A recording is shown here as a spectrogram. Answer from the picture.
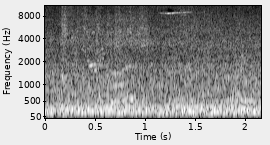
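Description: Steady outdoor traffic and vehicle hum with a faint low engine drone, and faint far-off voices.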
